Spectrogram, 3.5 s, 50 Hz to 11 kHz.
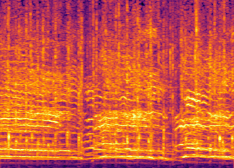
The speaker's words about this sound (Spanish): ya siendo el tercer programa, el tercer programa de esta temporada 2023. Aplausos.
